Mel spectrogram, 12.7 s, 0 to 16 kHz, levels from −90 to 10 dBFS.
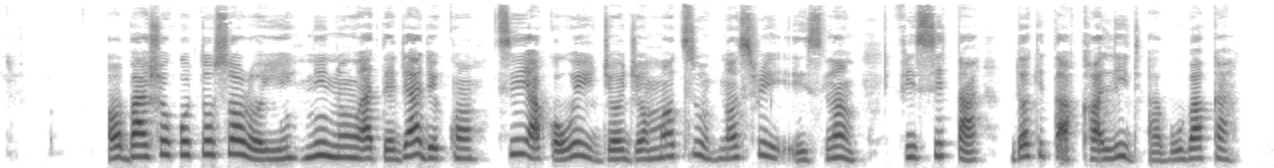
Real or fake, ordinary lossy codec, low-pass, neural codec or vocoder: fake; MP3, 64 kbps; 14.4 kHz; vocoder, 44.1 kHz, 128 mel bands, Pupu-Vocoder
